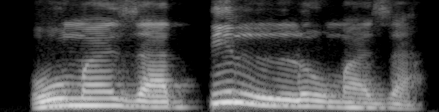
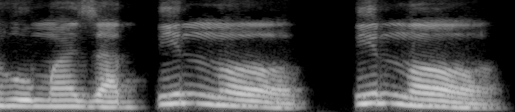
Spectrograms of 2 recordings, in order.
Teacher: ini namanya adalah meleburkan huruf nun tanpa gunah. Nunnya dileburkan tapi enggak pakai gunah. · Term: idgham bila ghunah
